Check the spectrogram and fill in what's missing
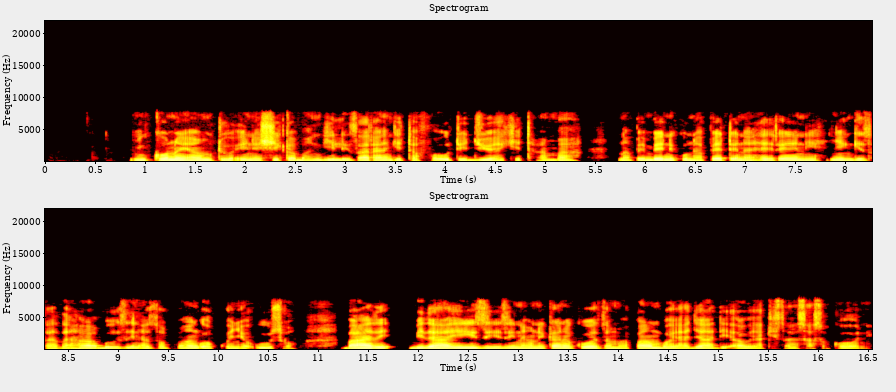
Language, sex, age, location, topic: Swahili, female, 18-24, Nairobi, finance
